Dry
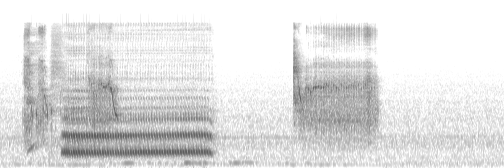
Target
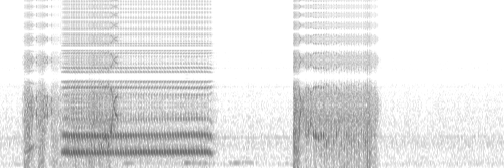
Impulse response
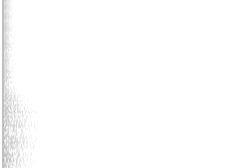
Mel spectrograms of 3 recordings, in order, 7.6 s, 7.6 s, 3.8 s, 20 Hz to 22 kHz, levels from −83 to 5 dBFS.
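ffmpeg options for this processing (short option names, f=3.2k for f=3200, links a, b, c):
-af "acrusher=samples=13:mix=1:aa=0.000001,volume=-4dB"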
